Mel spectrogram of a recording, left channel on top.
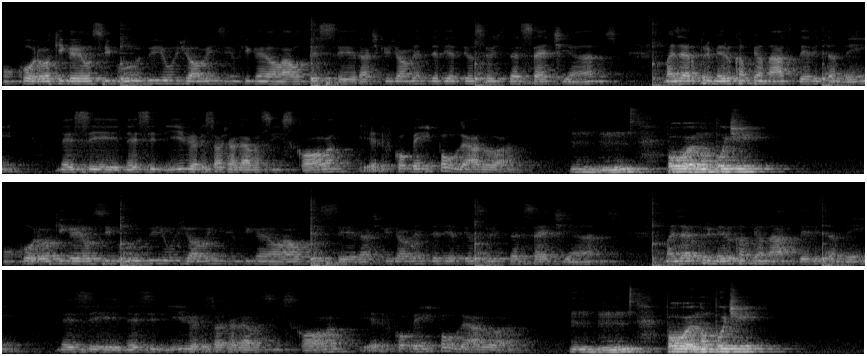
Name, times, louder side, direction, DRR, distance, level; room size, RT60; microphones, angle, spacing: voice 1, 0.0-6.1 6.6-8.8 9.2-13.8, left 4 dB, 30° left, 5 dB, 0.4 m, -33 dB
sound 1, 1.2-1.5 2.7-2.8 3.1-3.4 4.7-5.0 6.5-6.7 8.2-8.5, left 1 dB, 20° right, 0.6 m, -39 dB
voice 2, 14.3-16.1, equal, 65° right, 0 dB, 0.8 m, -23 dB
4.8 x 2.8 x 3.3 m, 0.80 s
head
